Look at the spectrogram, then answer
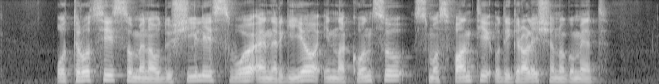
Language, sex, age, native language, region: Slovenian, male, 18-29, Slovenian, Drava region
